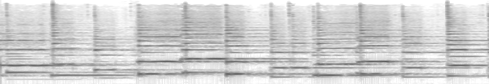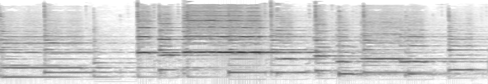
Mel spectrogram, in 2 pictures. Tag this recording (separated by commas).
Music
